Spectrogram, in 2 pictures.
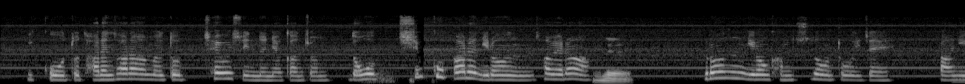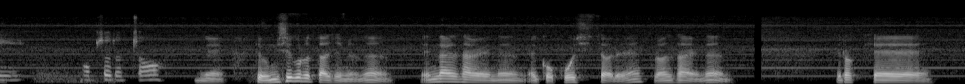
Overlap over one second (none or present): none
